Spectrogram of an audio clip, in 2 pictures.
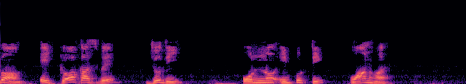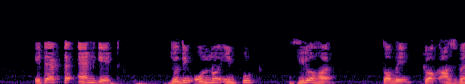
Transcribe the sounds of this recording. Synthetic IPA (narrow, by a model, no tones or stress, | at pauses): eboŋejklɔkaʃbe | d͡ʑod̪i | onːoʔimpuʈːi | wanɦɔe | eʈaɛk̚ʈaʔɛnɡeʈ | d͡ʑod̪iʔonːoimpuʈ | ziɾoɦɔe | t̪ɔbeklɔka̰ʃ̬ben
